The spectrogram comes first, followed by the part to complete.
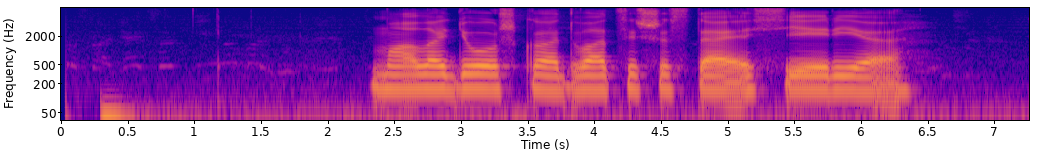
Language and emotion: Russian, sad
